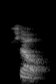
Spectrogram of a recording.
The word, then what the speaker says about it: she'll: Pero la pronunciación es un poco diferente. Shell es como algo que encontrarías en la playa, shell. Pero she'll, como la contracción, es más énfasis en como she'll, he'll.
